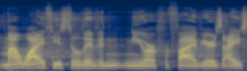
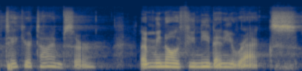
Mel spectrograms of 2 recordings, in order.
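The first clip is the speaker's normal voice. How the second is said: higher and softer, easygoing counter-worker voice; friendly bagel worker; 4 semitones higher, 7 dB quieter than usual. Retold or imitated. Bagel shop worker kindly telling the customer to take his time, soft and easy. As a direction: lightly play the relaxed server offering help. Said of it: "she was like".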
